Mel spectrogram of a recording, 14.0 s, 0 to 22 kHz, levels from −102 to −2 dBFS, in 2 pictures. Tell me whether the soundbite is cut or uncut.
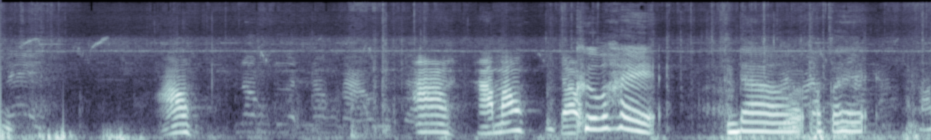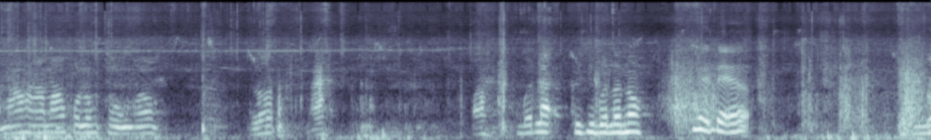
uncut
